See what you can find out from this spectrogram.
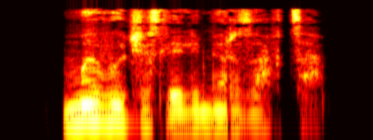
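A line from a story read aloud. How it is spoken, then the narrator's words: Breathed out. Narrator (Russian): выдохнул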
